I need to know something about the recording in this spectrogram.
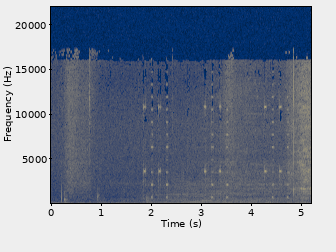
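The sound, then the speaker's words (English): A car stereo bleeps after the engine is switched off in a nearly empty parking area at night: short, high electronic chirps in small irregular clusters, fairly quiet against a low, steady cabin rumble, with no one speaking. “Engine off, stereo bleeps.”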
